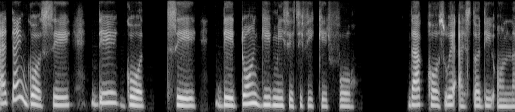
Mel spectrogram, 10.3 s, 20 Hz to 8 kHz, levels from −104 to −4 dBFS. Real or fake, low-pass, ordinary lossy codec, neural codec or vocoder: fake; none; none; codec, 16 kHz, 8 kbps, FunCodec, trained on Chinese and English, 25 frames a second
